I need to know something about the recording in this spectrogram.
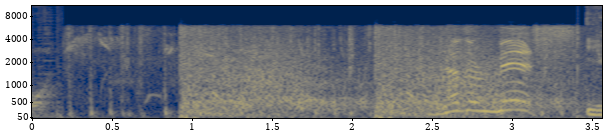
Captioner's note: gun shot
